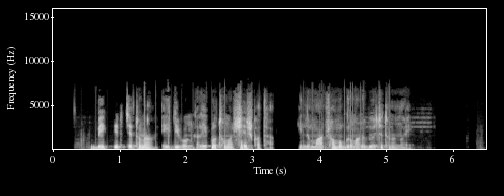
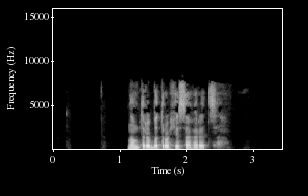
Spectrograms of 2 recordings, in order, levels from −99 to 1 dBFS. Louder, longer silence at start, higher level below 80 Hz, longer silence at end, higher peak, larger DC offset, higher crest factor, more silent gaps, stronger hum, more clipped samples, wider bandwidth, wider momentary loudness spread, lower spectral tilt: about the same, -18 LUFS vs -18 LUFS; second, 0.55 s vs 1.1 s; first, -50 dBFS vs -58 dBFS; first, 1.15 s vs 0.95 s; about the same, -2 dBFS vs -2 dBFS; neither; about the same, 18 dB vs 20 dB; first, 3.35-3.66 s vs none; neither; neither; second, 7.4 kHz vs 8.2 kHz; first, 15 LU vs 11 LU; about the same, -6.5 dB/octave vs -5.5 dB/octave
